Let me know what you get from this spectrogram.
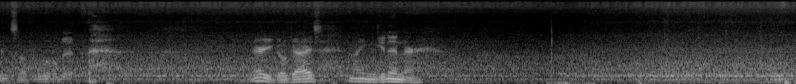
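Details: A swarm of honey bees found in a back yard and being captured gives a steady, low droning hum throughout, with a man's voice speaking briefly in the middle.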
